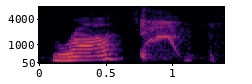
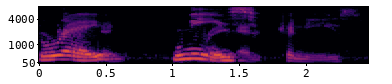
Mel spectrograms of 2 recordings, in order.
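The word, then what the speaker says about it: Rhaenys: earlier you missed it raw no it's rey it's rey knees knees knees phonetically sorry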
